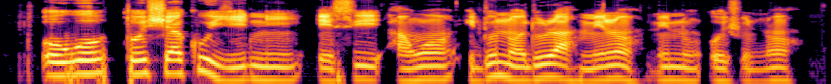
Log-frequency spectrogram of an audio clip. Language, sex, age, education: Yoruba, male, 15-29, tertiary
